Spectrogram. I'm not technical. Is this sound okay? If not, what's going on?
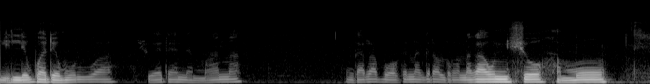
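Yes, there's nothing wrong with this recording.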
